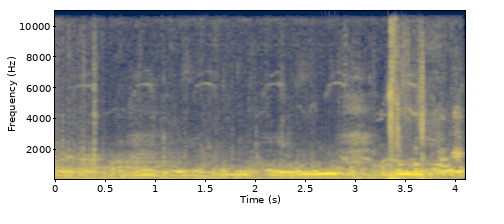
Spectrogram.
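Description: Soft, low pigeon coos repeat in a Teddy pigeon loft, over a murmur of background voices and a sharp clatter toward the end.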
